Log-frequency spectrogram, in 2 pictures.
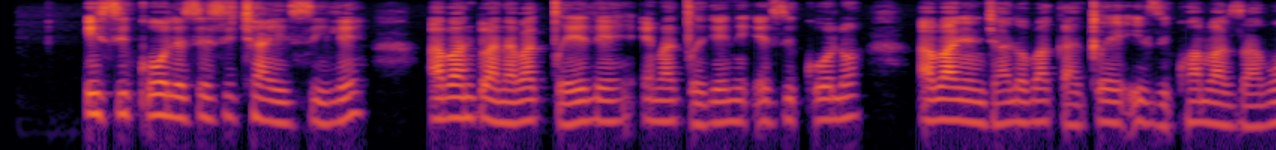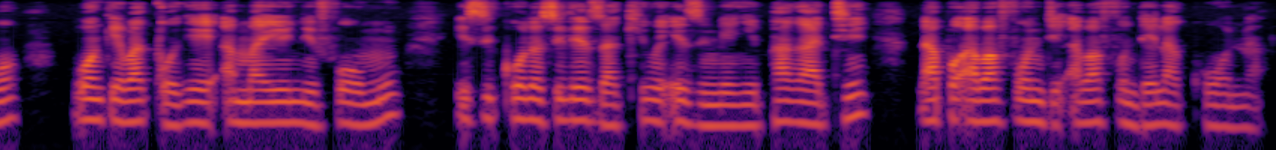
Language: North Ndebele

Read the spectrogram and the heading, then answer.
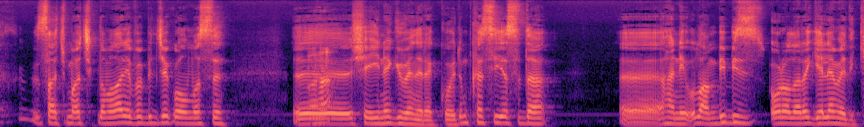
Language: Turkish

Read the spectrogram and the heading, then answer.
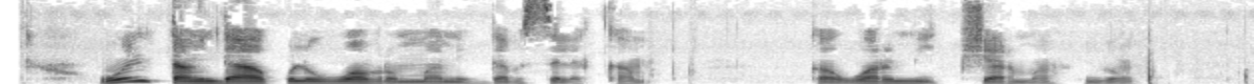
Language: Dagbani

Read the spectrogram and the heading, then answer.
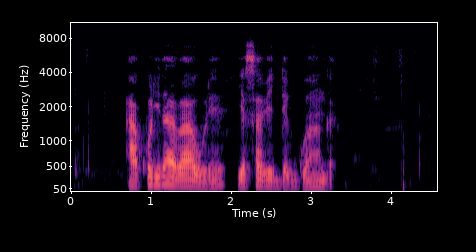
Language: Ganda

